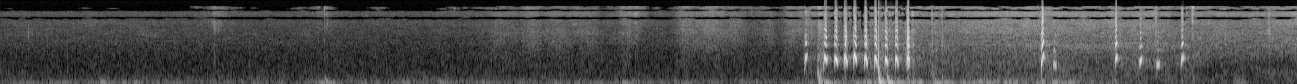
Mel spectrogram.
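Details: Java sparrow that has just been unexpectedly touched on its rear and seems to stop and ponder; after a quiet start, a rapid flurry of sharp, ringing chip notes, then several scattered single chirps trailing off, with faint low rumbling underneath.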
